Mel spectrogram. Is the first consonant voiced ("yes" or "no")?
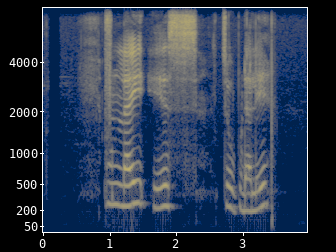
yes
